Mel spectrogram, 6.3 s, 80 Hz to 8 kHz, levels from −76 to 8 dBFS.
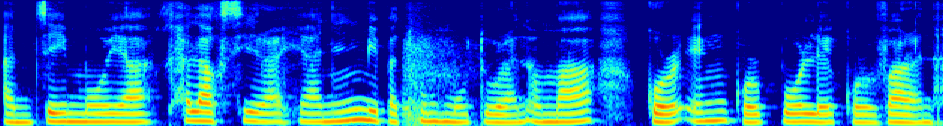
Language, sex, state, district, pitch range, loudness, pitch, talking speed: Mizo, female, Mizoram, Aizawl, 180-200 Hz, -18 LUFS, 185 Hz, 230 wpm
